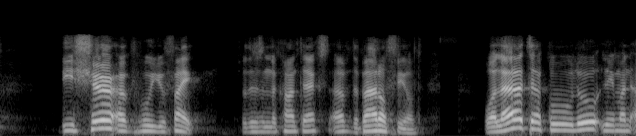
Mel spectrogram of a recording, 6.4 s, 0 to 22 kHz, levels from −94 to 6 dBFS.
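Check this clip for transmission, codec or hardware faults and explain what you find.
One transmission fault is present: a run of lost AMR speech frames at 4.40 s, in audio carried by the AMR wideband (HD Voice) codec, whose clear, lightly coded sound fits a rate around 12.65 kbit/s. The gap lasts about 180 ms, which fits roughly nine 20 ms frames in a row failing their checksum after radio errors. With no valid data, the decoder repeats the last good pitch and vocal tract parameters while ramping the gain down. The speech drops to near silence within about two frames, as expected in wideband. When good frames resume, the voice returns briefly weak or rough before settling.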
